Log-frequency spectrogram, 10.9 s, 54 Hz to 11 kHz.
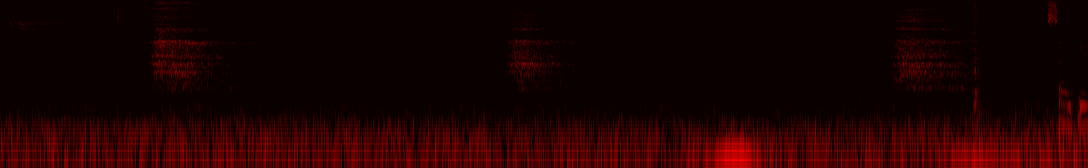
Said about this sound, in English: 3 deep inhales.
